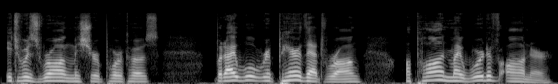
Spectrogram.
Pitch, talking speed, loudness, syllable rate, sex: 150 Hz, 170 wpm, -18 LUFS, 4.7 syllables/s, male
